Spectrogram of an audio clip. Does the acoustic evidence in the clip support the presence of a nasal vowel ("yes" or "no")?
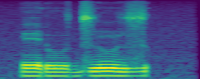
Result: yes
